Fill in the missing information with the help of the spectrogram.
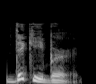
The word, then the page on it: dickybird: British English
